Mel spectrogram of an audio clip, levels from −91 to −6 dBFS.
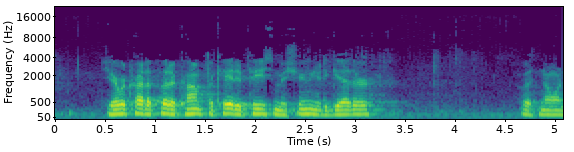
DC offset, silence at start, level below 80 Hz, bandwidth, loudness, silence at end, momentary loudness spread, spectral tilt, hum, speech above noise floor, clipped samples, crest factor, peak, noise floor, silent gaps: under 0.1%; 0.15 s; -52 dBFS; 5.4 kHz; -20 LUFS; 0 s; 10 LU; -10 dB/octave; none; 30 dB; under 0.1%; 18 dB; -2 dBFS; -49 dBFS; none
